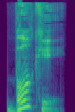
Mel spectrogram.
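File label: "balky", British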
